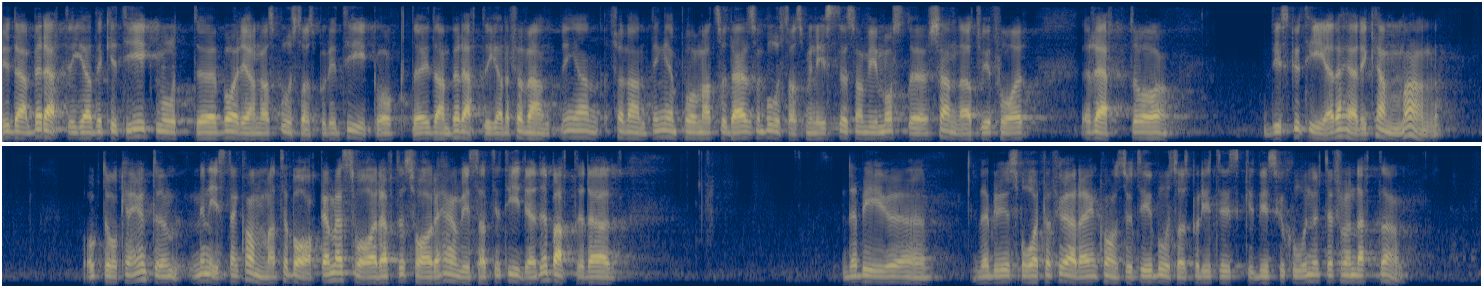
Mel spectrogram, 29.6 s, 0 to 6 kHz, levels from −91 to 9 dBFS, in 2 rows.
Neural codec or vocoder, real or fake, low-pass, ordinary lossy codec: codec, 16 kHz, 4 kbps, X-Codec, HuBERT features, trained on general audio; fake; 5.4 kHz; none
